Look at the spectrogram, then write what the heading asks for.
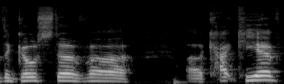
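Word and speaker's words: Kyiv: of uh uh kiev kiev kiev so if you say so so the way if you say it's the russian way to say it the the ukrainian is kiev you add the extra syllable all right so there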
